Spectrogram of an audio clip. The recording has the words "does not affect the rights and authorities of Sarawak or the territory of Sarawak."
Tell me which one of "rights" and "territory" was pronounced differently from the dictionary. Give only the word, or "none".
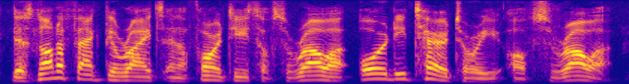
none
